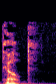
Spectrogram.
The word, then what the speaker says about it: Koch: Of course, Coke is spelled C-O-K-O-C-H, Coke. Just the way that it's pronounced.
